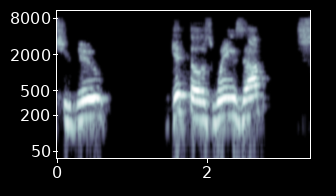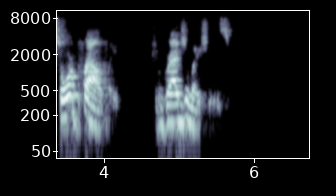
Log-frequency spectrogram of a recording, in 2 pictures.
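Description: A middle-aged man speaks calmly and clearly into a microphone, heard up close.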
